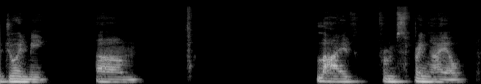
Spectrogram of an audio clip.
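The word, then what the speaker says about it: Spring I/O: me um live from Spring IO spring EO if you're pronouncing it as a Western European mic um so this is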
